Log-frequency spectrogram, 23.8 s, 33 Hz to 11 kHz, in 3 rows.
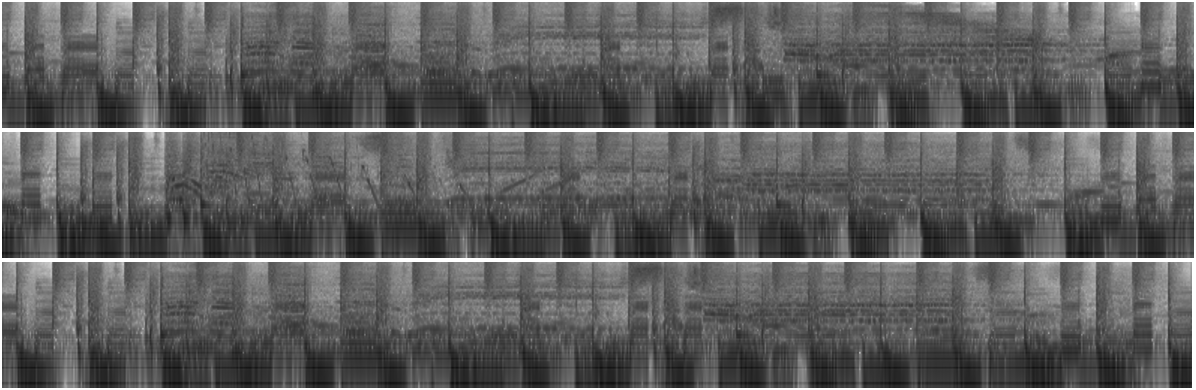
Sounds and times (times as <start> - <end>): Disco: 0.0 - 23.8
House music: 0.0 - 23.8.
